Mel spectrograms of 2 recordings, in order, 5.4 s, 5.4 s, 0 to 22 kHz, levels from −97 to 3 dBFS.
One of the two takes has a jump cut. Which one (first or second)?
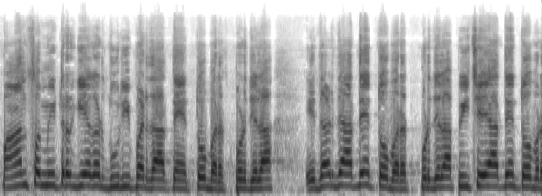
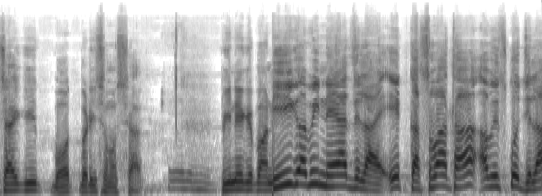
second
